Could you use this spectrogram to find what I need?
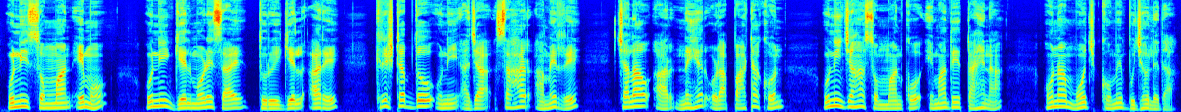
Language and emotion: Santali, neutral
